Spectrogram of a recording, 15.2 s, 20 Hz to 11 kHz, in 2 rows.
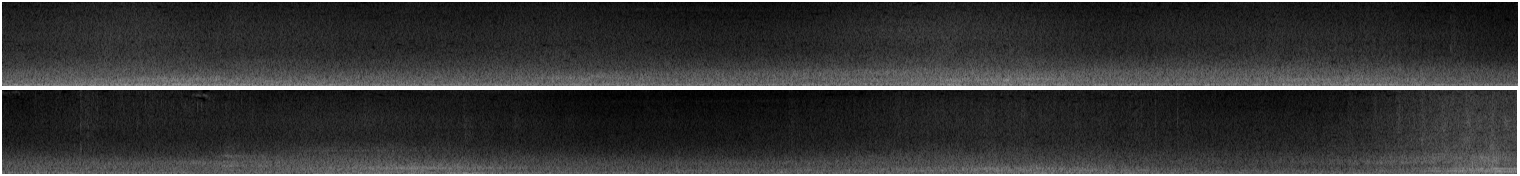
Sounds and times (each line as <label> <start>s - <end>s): traffic 0.0s - 15.1s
